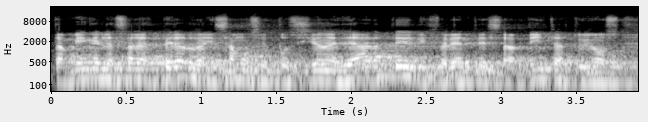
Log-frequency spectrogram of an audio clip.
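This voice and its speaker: A man's voice: medium pitch, fast, sharp tone. A man in his thirties with a Uruguayan Spanish accent, a dentist giving a conversational stage talk with frequent hesitations. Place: large theatre stage. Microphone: handheld mic on a stand, filmed from far off. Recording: roomy hall sound from a distant camera.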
